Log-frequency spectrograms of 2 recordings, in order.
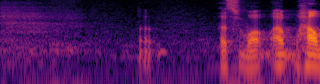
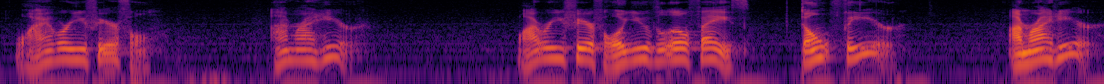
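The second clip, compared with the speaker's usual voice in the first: gentle Jesus voice; 5 semitones higher, 5 dB quieter than usual. Acted. Voicing Jesus reassuring disciples.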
